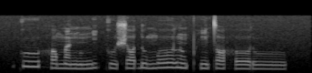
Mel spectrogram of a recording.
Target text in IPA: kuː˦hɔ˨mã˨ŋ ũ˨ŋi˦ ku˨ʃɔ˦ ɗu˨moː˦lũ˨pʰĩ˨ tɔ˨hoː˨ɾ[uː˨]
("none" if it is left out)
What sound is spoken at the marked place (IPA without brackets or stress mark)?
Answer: uː˨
